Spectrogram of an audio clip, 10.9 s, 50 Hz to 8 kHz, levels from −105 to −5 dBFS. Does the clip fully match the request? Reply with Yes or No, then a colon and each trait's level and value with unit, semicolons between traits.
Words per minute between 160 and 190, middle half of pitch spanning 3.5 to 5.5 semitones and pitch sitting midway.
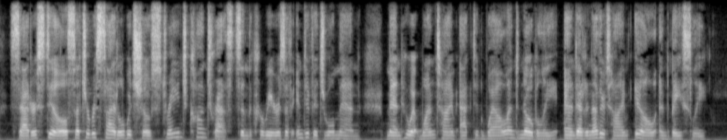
No: average, 170 wpm; average, 2.9 semitones; medium, 180 Hz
